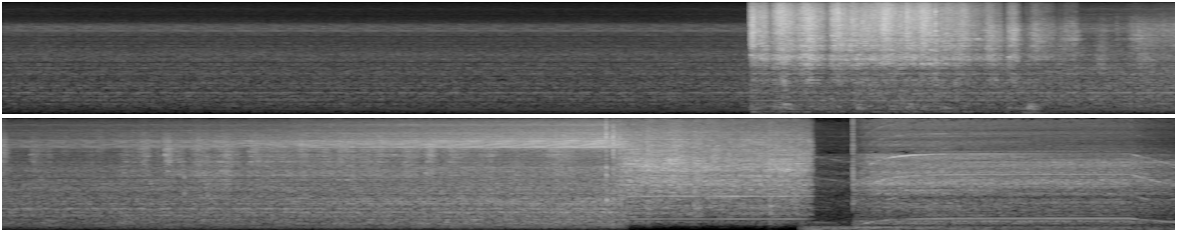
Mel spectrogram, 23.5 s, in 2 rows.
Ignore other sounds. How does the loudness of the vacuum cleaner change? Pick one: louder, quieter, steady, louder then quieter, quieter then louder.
louder.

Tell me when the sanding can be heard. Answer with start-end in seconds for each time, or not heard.
7.5-17.5.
